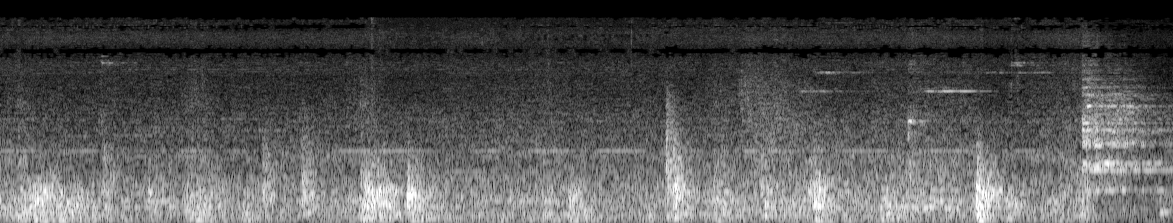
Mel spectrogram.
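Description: Trapezoidal roofing-sheet roll forming machine running, its roller stations pressing ribs into a coated steel sheet: a steady mechanical rumble with irregular metallic knocks and rattles, and a short squeal near the end.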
